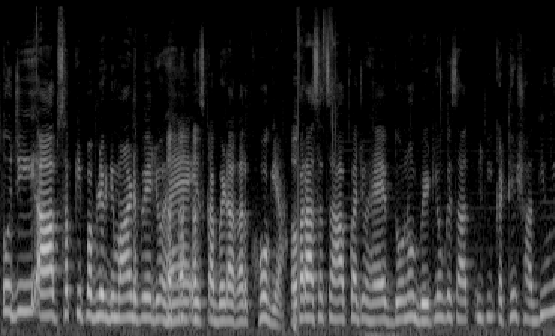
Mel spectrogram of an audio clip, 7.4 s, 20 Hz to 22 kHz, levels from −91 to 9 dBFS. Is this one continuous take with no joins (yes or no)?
no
